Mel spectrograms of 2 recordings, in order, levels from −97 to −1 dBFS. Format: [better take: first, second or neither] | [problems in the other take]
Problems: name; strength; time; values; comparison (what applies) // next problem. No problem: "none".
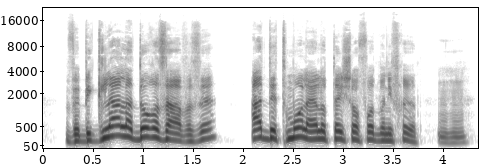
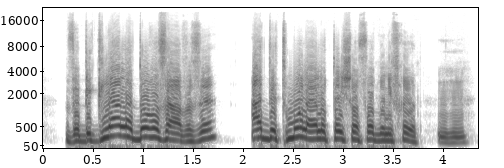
first | distortion; heavy; 7 dB below the speech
